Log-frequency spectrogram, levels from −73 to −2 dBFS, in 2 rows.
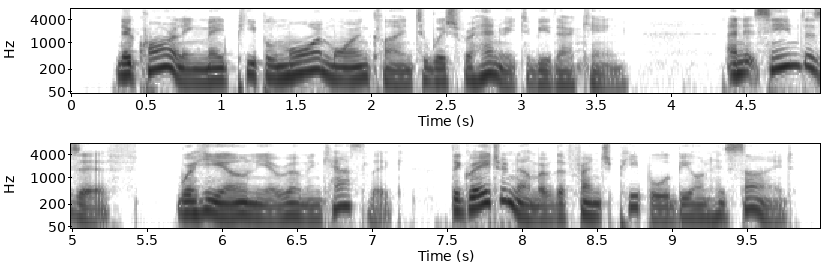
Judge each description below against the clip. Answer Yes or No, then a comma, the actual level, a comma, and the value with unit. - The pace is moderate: No, fast, 235 wpm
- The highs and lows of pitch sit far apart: Yes, wide, 8.1 semitones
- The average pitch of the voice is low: Yes, low, 105 Hz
